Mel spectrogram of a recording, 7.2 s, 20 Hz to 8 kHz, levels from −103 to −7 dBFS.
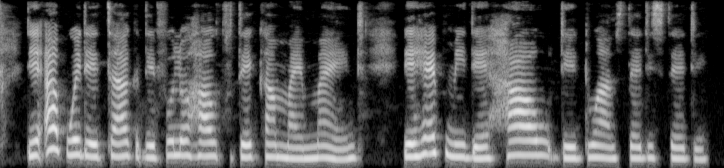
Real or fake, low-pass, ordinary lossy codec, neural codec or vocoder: real; none; none; none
